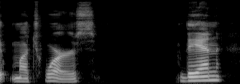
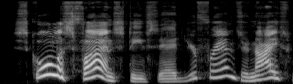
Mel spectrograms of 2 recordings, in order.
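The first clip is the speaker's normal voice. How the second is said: put-on happy little boy; 9 semitones higher than usual. A narrator's reading. Steve voiced as little kid.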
